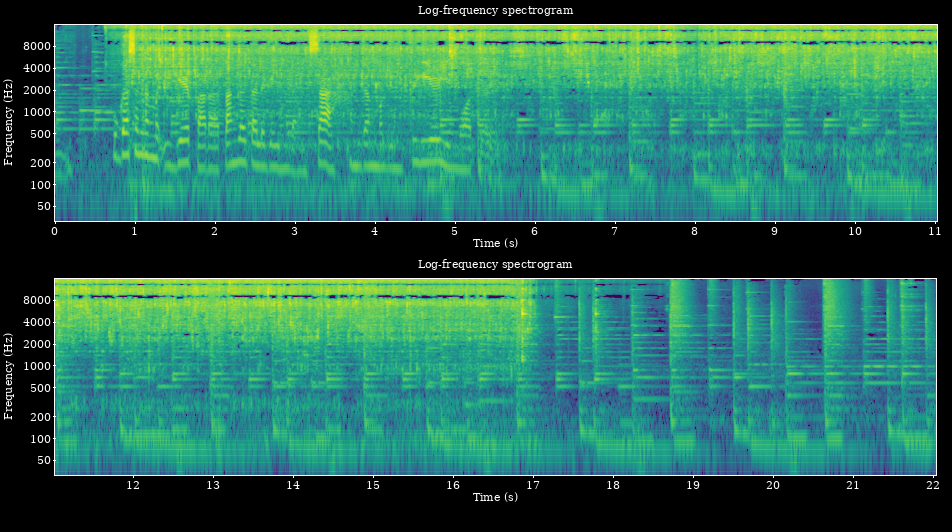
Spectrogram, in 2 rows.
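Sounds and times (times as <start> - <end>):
background music: 0.0 - 22.0
tap water running: 0.6 - 17.2.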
